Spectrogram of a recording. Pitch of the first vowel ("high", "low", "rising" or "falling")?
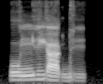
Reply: high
